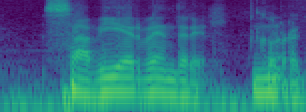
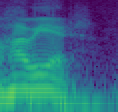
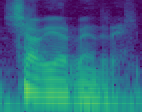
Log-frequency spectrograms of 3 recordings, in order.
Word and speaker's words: Xavier Vendrell: radio Don Xavier vendrel Qué es Catalán pronuncio bien su nombre perfecto Xavier vendrel no Javier no noend Xavier vendrel muy bien Xavier vendrel es uno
